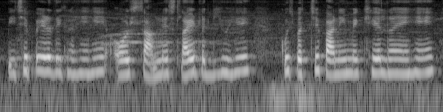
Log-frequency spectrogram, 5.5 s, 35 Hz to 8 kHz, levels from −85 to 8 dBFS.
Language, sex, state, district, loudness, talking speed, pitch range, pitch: Hindi, female, Bihar, Saran, -18 LUFS, 205 wpm, 220-245 Hz, 230 Hz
